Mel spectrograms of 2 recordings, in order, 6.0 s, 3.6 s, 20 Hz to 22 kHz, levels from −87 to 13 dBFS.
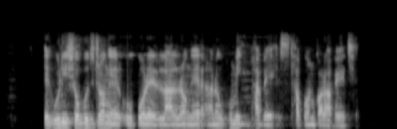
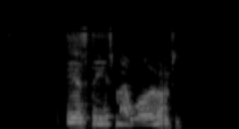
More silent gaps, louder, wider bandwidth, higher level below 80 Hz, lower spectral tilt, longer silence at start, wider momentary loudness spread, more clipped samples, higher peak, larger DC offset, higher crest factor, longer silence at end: neither; first, -18 LUFS vs -45 LUFS; second, 7.6 kHz vs 9 kHz; first, -52 dBFS vs under -90 dBFS; about the same, -5.5 dB/octave vs -4.5 dB/octave; second, 0.65 s vs 1 s; first, 8 LU vs 5 LU; neither; first, 0 dBFS vs -30 dBFS; neither; about the same, 18 dB vs 18 dB; second, 0.65 s vs 0.9 s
